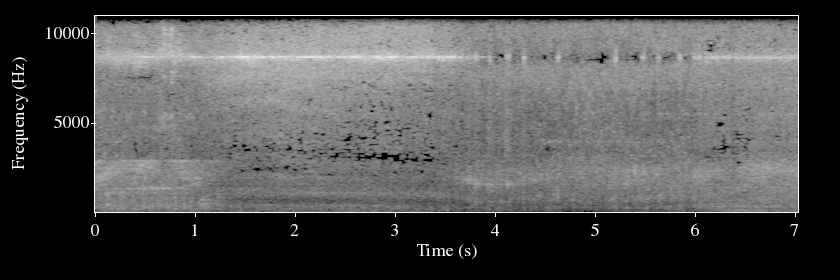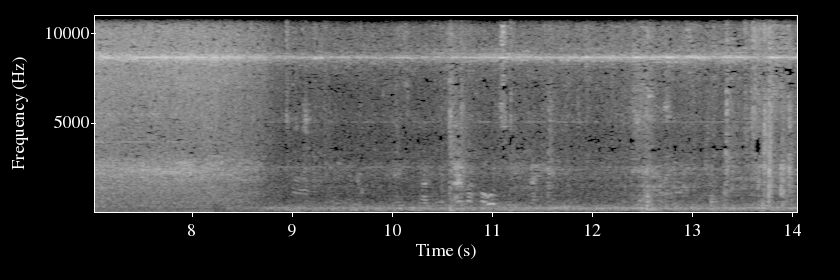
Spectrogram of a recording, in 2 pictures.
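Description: Airport ramp ambience beside a parked jet airliner: a steady high-pitched whine over a low rumble, with voices in the background. About two-thirds of the way through the whine drops away, leaving a duller low hum with scattered clicks and voices.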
